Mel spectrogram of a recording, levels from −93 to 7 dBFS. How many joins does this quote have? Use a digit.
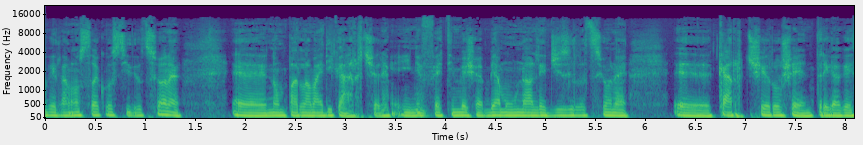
1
